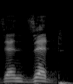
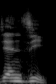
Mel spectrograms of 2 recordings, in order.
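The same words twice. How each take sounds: First: The Z is said in a non-American way. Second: The Z is said in the American way. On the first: "I used to say" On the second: "because of that American lingo"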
